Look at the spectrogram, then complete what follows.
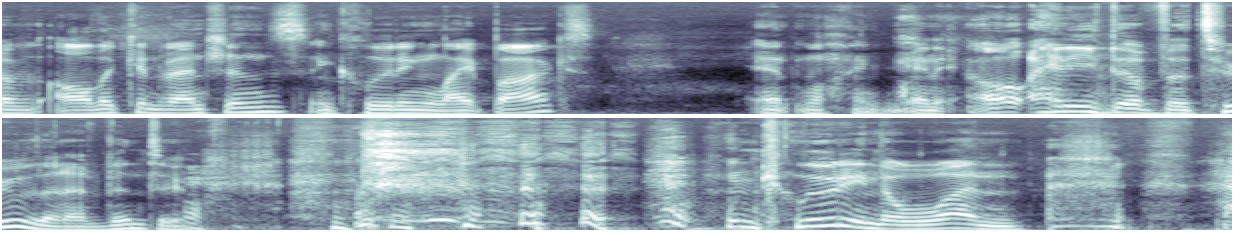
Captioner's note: laughter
